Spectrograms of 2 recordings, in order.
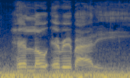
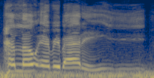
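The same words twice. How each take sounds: First: The greeting is flat and low in energy. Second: The greeting is lively and higher in energy.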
